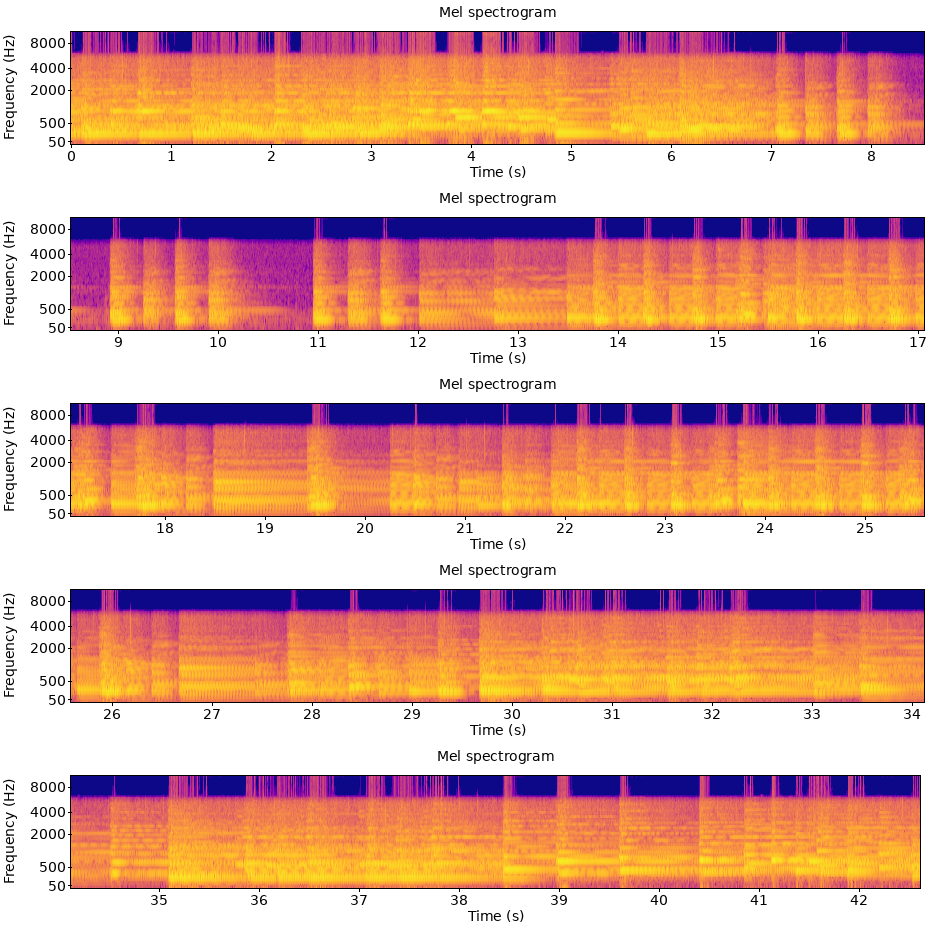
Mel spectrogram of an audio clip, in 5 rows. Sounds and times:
Piano: 0:00.0 - 0:42.6.

